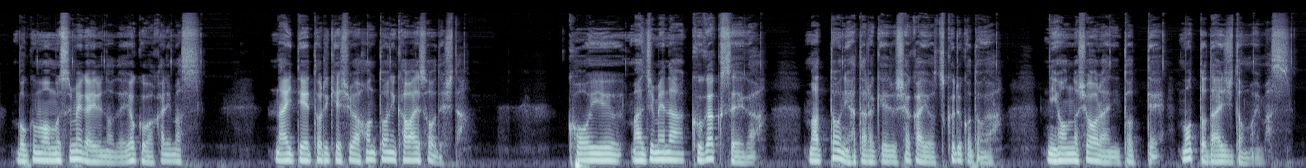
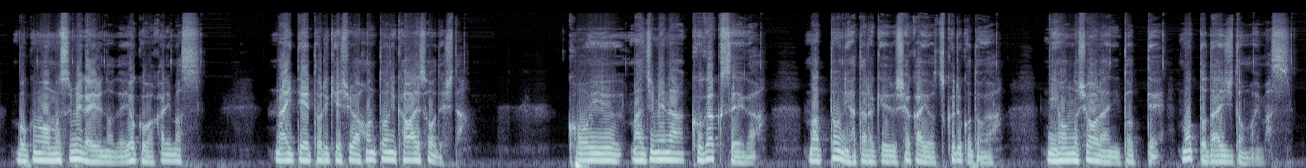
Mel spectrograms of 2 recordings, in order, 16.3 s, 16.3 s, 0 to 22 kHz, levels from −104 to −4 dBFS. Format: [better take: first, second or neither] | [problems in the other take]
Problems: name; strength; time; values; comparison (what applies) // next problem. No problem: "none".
first | distortion; slight; 5% of the sound clipped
